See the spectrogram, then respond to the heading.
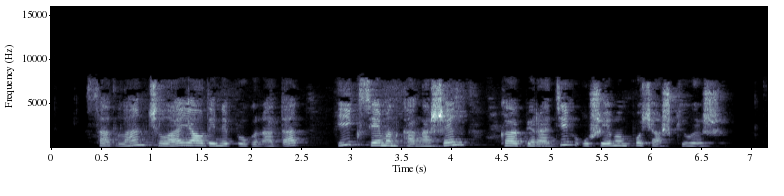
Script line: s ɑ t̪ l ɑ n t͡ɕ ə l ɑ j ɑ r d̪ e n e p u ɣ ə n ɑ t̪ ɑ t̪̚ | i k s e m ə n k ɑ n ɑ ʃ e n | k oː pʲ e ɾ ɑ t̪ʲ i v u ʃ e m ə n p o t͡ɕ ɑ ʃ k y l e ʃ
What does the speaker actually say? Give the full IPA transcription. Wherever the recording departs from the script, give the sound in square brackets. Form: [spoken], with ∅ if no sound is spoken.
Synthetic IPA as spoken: s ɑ t̪ l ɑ n t͡ɕ ə l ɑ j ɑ [l] d̪ e n e p [o] ɣ ə n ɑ t̪ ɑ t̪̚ | i k s e m ə n k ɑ [ŋ] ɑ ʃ e n | k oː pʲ e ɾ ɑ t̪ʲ i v u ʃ e m ə [m] p o t͡ɕ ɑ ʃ k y l e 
